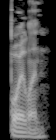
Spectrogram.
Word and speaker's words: Boylan: Remind me how to pronounce your last name. Is it Bolan? Yes. Bolan.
